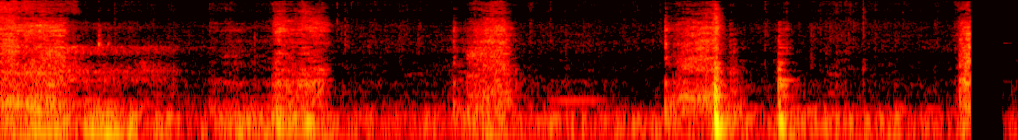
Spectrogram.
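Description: Fried rice is stirred and scraped with soy sauce in a pan, giving irregular rasping strokes and a faint sizzle, with a couple of sharper clacks toward the end.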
